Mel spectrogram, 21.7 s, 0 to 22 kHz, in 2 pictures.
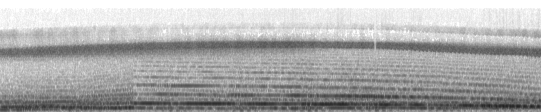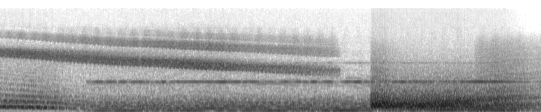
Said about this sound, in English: Listen here to the music that accompanies the scene of the human starship C-57D landing on the planet Altair 4.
